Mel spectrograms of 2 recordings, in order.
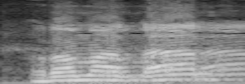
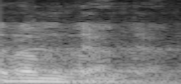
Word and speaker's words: রমাদান: রমাদান মানে রমজান মাস রমাদান আরবি রূপ কোরআনের মধ্যে আছে রমাদান আর এটার ফার্সি উচ্চারণে বলা হয় রমজান ফার্সি উচ্চারণে বলা হয়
